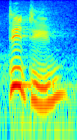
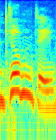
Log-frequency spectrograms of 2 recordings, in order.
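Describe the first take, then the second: First: "didum" with the weight on "dum"; light "di", strong "dum"; iambic stress. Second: "dumdi" with the weight on "dum"; strong "dum" falling to a light "di"; trochaic stress. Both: Shown as a demonstration. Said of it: "is different than dumdi".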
